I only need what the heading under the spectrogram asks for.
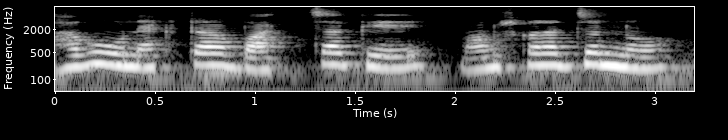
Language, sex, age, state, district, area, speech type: Bengali, female, 30-45, West Bengal, Uttar Dinajpur, urban, spontaneous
